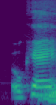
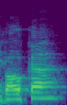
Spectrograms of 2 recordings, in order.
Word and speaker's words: bokeh: Bouquet. You said it right. And that's what people want. Okay. I say bokeh, but I'm going to get yelled at by somebody.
